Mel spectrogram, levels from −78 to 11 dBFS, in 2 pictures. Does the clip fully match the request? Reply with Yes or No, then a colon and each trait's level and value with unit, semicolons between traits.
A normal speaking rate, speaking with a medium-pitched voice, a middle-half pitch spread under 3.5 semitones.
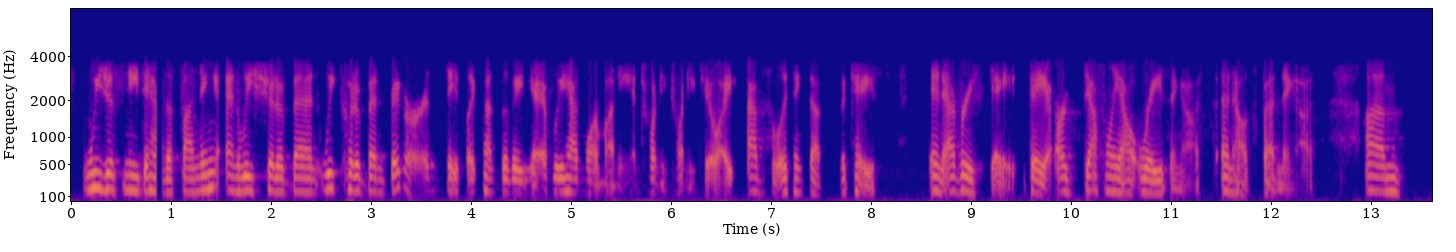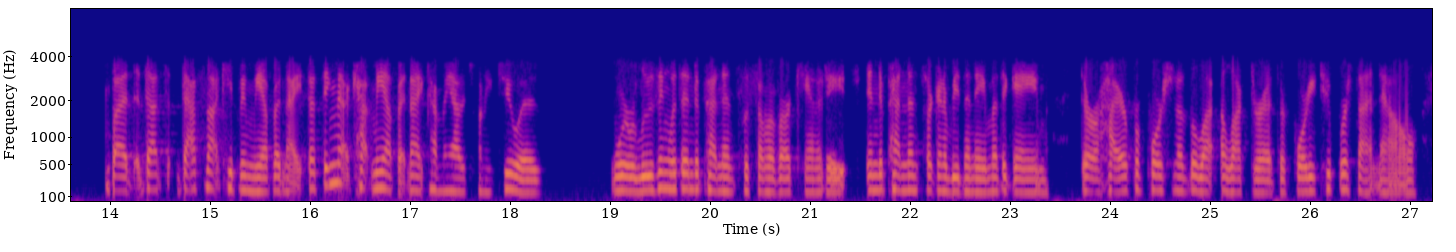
No: fast, 220 wpm; medium, 165 Hz; average, 2.9 semitones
